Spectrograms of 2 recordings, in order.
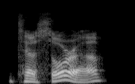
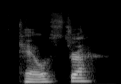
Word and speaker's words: Teostra: Teosora. – Teostra.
